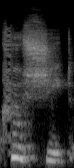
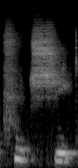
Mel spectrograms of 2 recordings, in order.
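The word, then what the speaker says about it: couche: going to take a couch sheet or couch sheet I've heard it pronounced both ways it's spelled like couch but it's not pronounced like couch and these are special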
